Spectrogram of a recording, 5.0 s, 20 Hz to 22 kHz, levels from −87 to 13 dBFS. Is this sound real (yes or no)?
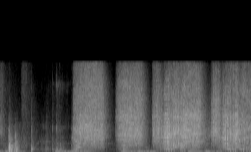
no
